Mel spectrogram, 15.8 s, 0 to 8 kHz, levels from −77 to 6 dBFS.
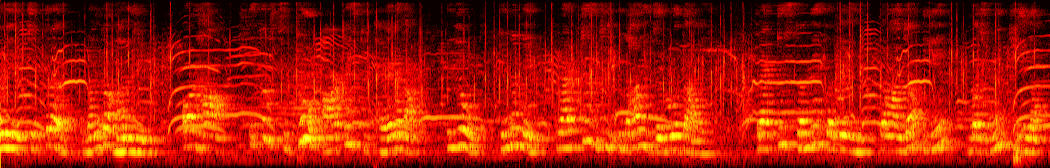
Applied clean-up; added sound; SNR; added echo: none; Cheering; 10 dB; reverberation time 0.7 s.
